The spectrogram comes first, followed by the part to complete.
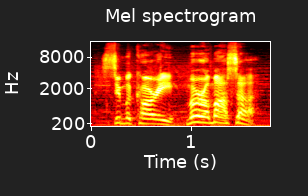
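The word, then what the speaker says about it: Tsumukari Muramasa: my tomb to some oh the t is silent sumakari muramasa yeah the emiya theme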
